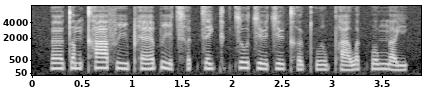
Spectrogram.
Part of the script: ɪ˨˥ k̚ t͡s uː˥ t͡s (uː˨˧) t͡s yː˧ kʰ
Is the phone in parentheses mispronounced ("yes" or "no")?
yes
